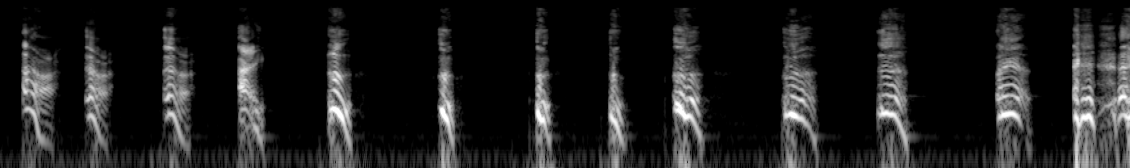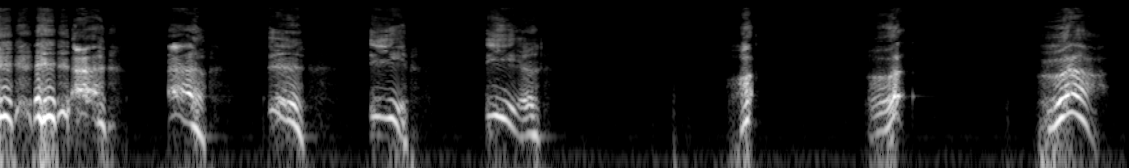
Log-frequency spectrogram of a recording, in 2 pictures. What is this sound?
Grunts - Male
Male, Gay, Grunts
